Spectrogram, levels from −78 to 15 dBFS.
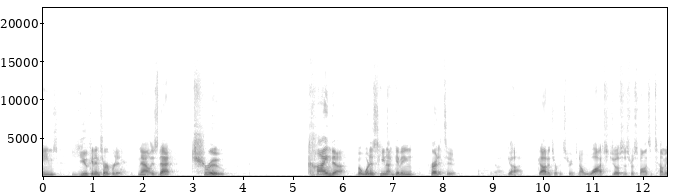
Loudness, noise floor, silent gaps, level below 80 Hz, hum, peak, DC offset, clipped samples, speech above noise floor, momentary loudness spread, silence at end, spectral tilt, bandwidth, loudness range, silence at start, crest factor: -37 LUFS; -67 dBFS; none; -68 dBFS; none; -16 dBFS; under 0.1%; under 0.1%; 30 dB; 16 LU; 0 s; -5.5 dB/octave; 15.5 kHz; 4 LU; 0 s; 22 dB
